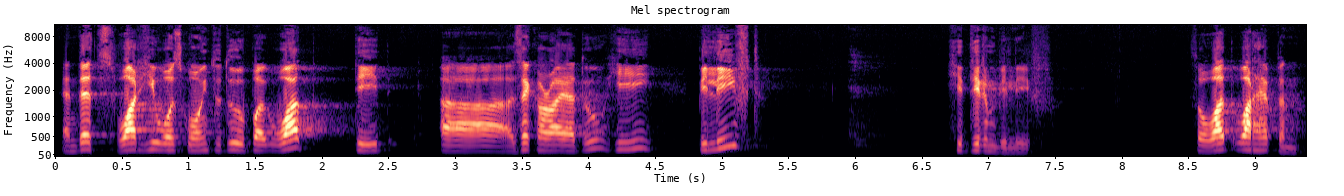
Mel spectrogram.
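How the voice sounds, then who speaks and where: Male pastor, sermon delivery, somewhat high and bright voice, emphatic and questioning. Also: measured pace, long pauses. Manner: animated, emphatic, asks the congregation questions. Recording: long hall reverb.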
